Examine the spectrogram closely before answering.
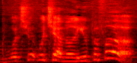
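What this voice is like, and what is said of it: Character voice for a game character. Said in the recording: “I did the voice for what? Sniff.”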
